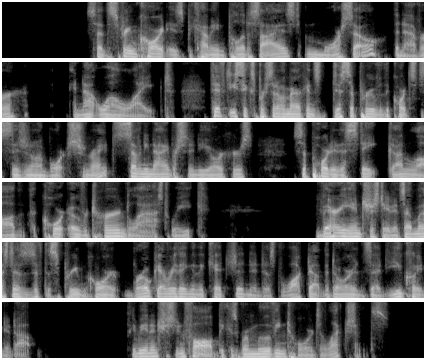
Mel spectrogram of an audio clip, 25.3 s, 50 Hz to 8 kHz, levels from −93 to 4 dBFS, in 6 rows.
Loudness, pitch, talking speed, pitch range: -24 LUFS, 100 Hz, 185 wpm, 90-110 Hz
